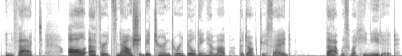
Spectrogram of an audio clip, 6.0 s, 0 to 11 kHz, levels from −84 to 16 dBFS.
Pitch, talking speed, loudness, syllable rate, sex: 190 Hz, 200 wpm, -21 LUFS, 5.4 syllables/s, female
